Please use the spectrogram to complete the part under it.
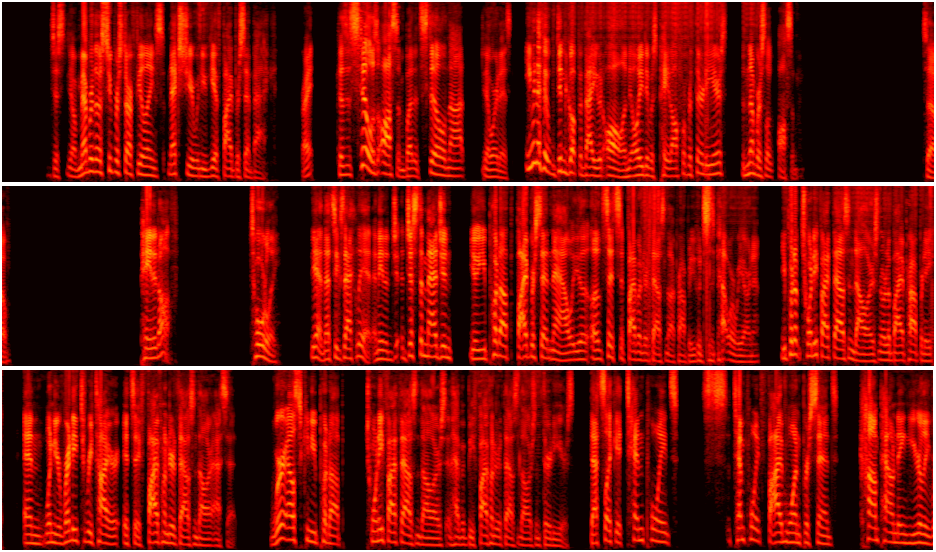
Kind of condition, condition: setting, live audience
